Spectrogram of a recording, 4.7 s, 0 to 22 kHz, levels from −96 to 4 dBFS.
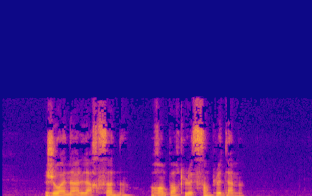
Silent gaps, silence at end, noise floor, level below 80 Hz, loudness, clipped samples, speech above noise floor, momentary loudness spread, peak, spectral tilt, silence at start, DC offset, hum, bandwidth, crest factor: none; 1.05 s; -62 dBFS; -50 dBFS; -18 LUFS; under 0.1%; 44 dB; 18 LU; -2 dBFS; -3.5 dB/octave; 0.7 s; under 0.1%; none; 11.5 kHz; 18 dB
